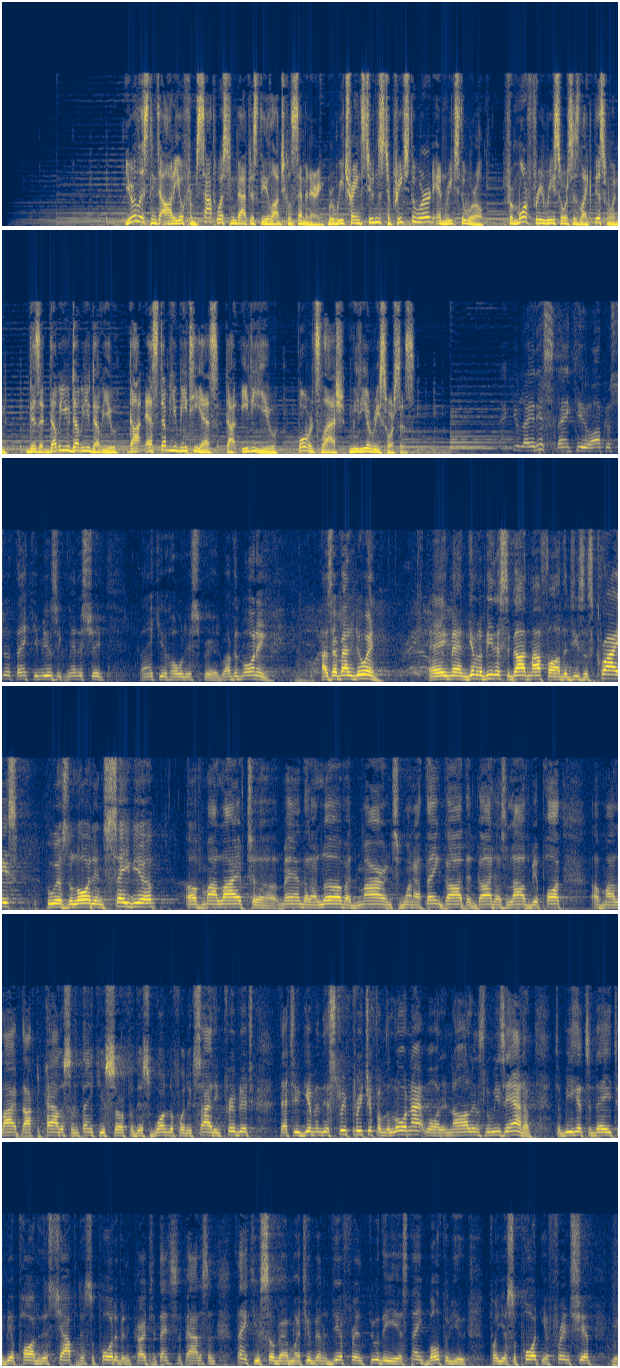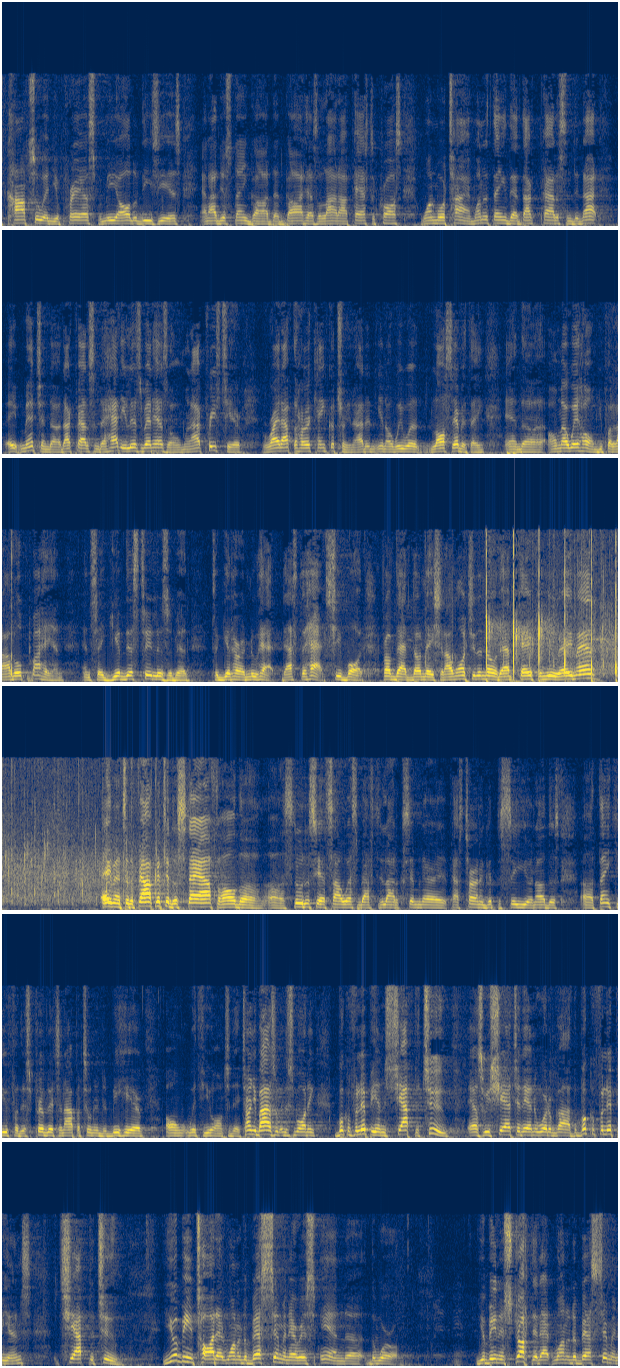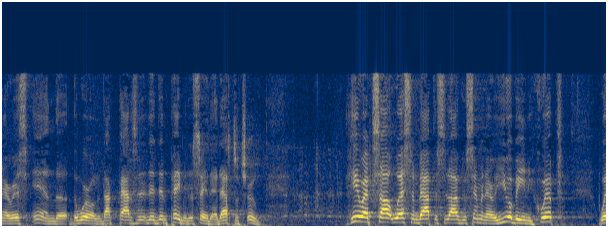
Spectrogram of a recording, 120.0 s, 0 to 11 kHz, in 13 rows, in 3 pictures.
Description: Dr. Fred Luter speaking on Philippians 2:5-8 in SWBTS Chapel on Wednesday March 28, 2012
